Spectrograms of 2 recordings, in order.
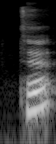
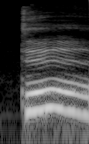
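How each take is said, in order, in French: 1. La voyelle après la consonne est courte. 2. La voyelle après la consonne est longue. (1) "on prononce T" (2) "si on lui ajoute la voyelle longue, on prononce T"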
